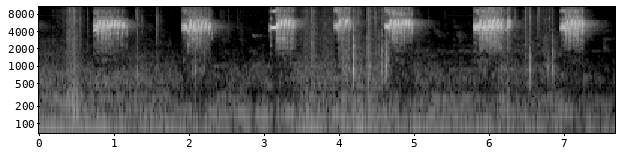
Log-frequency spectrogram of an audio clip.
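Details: Seven scratchy, buzzing hisses from an Oriental magpie-robin nestling, a sound meant to attract the parents. They come about once every second, with soft clicks and low rumble between them.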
